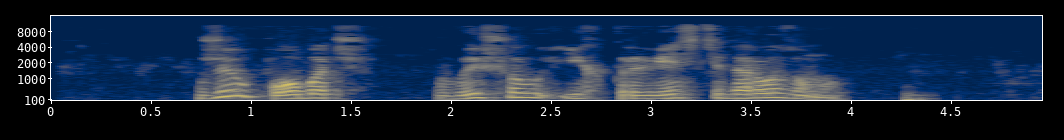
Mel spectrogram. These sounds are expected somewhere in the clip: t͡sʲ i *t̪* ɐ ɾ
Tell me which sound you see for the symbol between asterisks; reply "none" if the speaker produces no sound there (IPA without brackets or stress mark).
d̪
